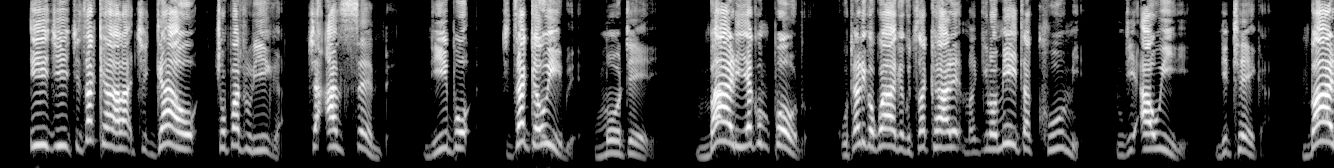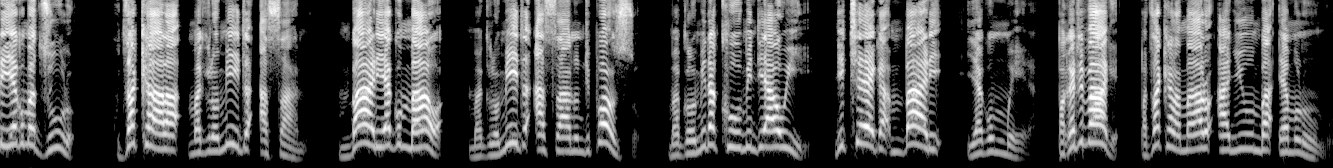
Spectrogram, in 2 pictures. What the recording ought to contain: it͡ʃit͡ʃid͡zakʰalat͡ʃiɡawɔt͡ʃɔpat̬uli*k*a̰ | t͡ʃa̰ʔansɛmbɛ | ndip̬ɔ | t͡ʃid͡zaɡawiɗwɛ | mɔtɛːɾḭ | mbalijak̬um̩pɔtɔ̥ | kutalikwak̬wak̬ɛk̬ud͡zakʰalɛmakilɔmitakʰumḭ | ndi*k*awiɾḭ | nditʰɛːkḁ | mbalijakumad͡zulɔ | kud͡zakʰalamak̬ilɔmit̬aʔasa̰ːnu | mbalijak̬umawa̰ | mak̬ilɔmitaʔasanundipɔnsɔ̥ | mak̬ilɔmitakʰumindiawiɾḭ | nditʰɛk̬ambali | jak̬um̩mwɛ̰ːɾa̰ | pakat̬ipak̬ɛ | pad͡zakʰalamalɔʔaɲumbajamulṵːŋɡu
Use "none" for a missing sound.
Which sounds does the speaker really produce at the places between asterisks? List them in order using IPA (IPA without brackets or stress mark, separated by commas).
k, ʔ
